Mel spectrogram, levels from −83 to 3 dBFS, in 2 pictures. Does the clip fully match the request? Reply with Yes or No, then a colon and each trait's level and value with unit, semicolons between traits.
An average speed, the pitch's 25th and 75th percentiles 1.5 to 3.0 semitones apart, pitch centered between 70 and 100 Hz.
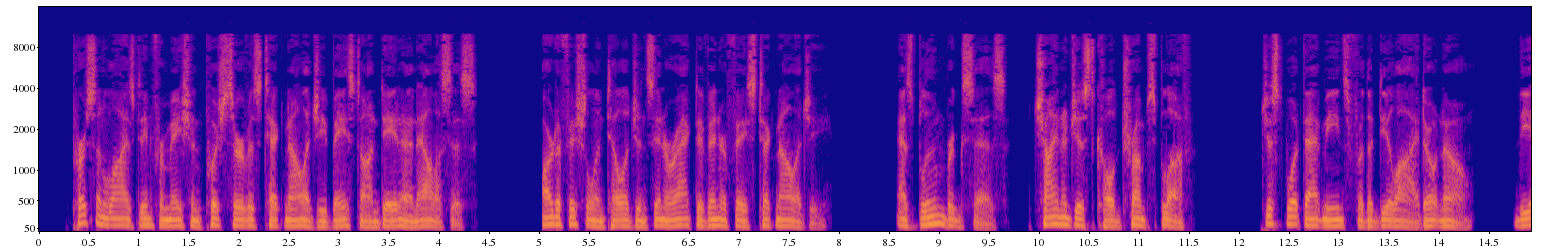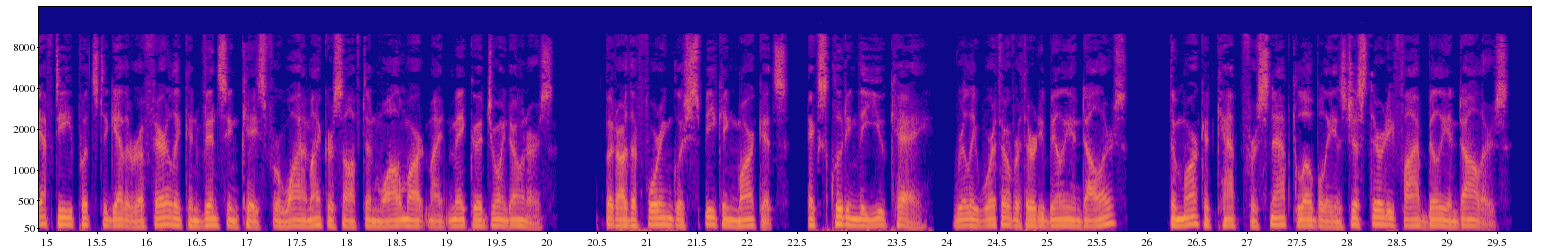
Yes: average, 150 wpm; average, 2.7 semitones; very low, 95 Hz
